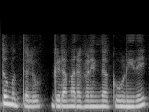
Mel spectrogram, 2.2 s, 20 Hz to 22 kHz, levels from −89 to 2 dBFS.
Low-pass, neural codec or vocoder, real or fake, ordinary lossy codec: 7.2 kHz; codec, 16 kHz, about 1 kbps, DyCAST, with the encoder's durations; fake; MP3, 48 kbps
